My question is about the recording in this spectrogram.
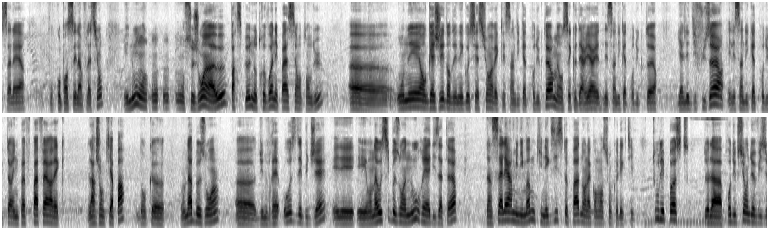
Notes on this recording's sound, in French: Épisode spécial, en extérieur, enregistré le 19 décembre dernier à l’occasion de la mobilisation des travailleur.euses de l’audiovisuel devant le ministère de la culture. J’ai interrogé des monteurs et monteuses mais aussi des réalisateurs et réalisatrices, sur les raisons de la colère.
